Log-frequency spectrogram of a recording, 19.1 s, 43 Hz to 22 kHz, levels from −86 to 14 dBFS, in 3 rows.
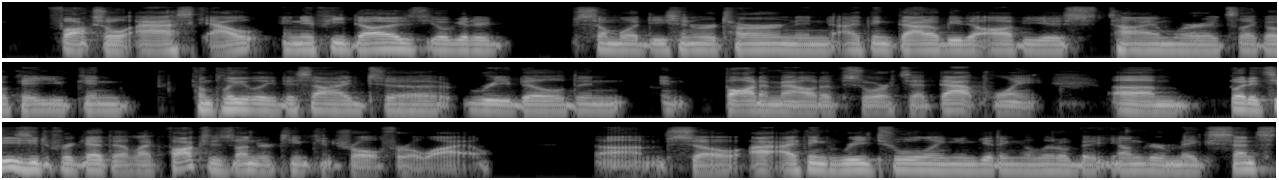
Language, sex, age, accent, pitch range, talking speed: English, male, 20-39, American, 95-110 Hz, 225 wpm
